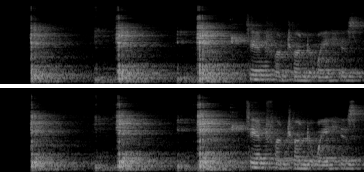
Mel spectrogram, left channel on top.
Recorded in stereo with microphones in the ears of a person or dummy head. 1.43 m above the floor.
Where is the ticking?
40° left (ahead or behind), 1.2 m.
